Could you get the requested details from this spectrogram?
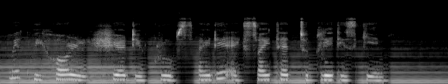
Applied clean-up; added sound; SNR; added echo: neural mask model RNNoise.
